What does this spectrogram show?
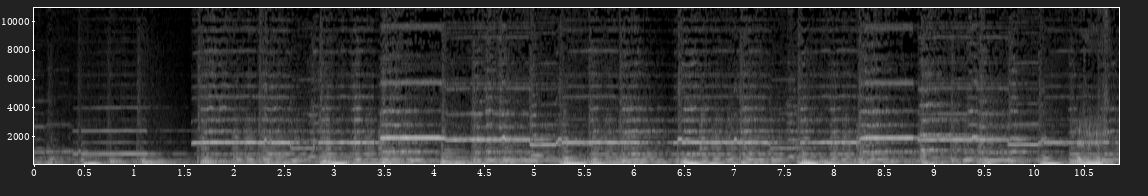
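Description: A recorded folk song plays steadily throughout, with a strong, regular bass pulse beneath bright, sustained melodic lines. It stays loud and full the whole time, with no talking over it.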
